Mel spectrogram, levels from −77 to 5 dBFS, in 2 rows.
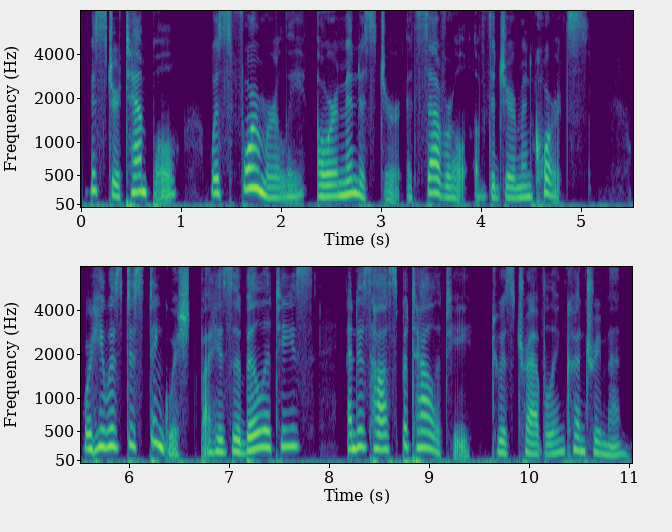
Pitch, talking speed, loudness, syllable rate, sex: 200 Hz, 140 wpm, -19 LUFS, 5.3 syllables/s, female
